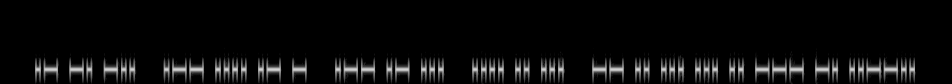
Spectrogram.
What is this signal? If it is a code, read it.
Morse code, heard as a keyed tone, about 28 wpm, 700 Hz. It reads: AND WHAT WAS HIS MISSION?
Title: Sentences from Top 1600 Words 28wpm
